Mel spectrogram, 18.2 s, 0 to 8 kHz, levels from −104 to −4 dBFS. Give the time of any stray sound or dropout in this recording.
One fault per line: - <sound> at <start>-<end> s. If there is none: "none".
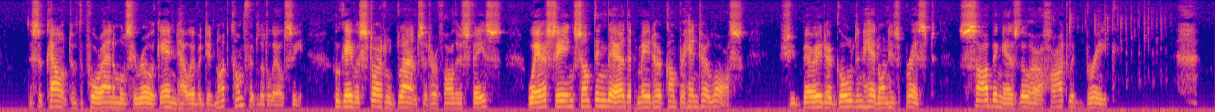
- dropout at 9.5-9.5 s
